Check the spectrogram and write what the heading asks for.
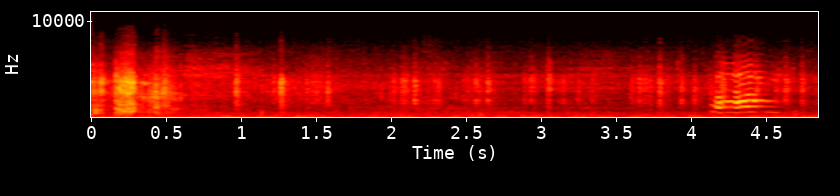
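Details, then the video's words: House cat Caleb, aka the Lubz, talking to birds, 1.25.09: scattered clicks and scraping noises at first, then one short rising-and-falling meow at the close. "my cat caleb aka the lubz talking to birds"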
